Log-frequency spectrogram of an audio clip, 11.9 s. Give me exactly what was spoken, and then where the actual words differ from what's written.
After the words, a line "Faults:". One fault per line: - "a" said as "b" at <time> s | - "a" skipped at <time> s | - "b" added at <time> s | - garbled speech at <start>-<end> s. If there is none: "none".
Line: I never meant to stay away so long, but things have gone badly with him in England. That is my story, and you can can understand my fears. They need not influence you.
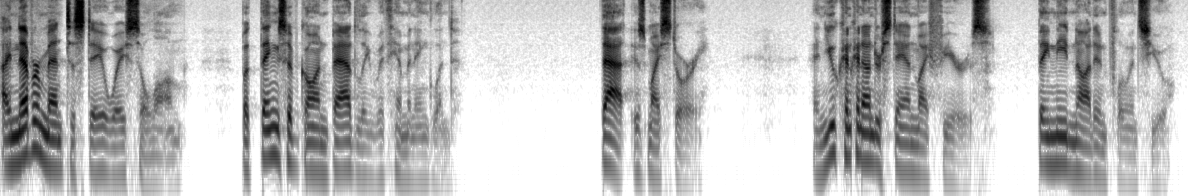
I never meant to stay away so long, but things have gone badly with him in England. That is my story, and you can can understand my fears. They need not influence you.
Faults:
none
